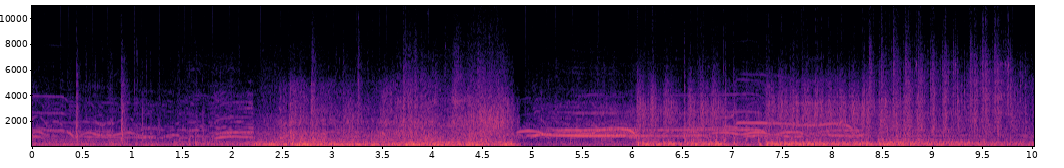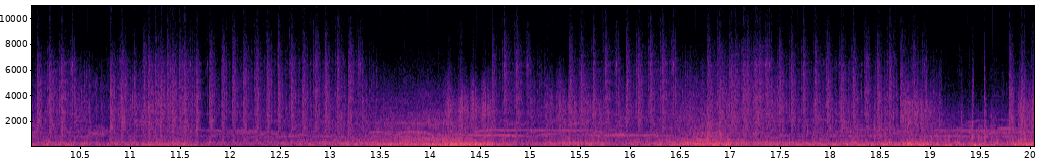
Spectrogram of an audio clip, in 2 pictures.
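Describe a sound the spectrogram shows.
Horses gallop across sand.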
